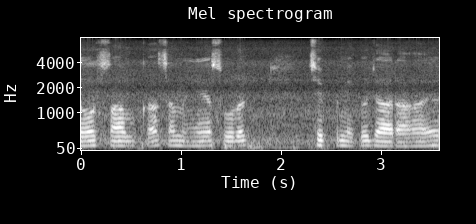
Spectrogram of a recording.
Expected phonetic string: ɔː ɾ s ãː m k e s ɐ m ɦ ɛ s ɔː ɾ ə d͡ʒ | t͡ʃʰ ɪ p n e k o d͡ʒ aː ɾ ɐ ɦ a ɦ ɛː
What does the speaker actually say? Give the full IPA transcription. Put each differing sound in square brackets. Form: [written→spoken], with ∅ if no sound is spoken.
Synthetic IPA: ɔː ɾ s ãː m k [e→a] s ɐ m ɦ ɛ s [ɔː→uː] ɾ ə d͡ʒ | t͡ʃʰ ɪ p n e k o d͡ʒ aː ɾ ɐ ɦ a ɦ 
